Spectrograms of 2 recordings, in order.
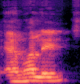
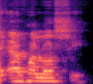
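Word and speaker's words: avalanche: একে বলে অ্যাভালেন্স, যদি আমরা বাংলায় অ্যাভালেন্স উচ্চারণ করছি, কিন্তু অ্যাকচুয়ালি এটা একটা ফরাসি শব্দ, কারণ ফরাসি আলপসে এটা প্রচন্ডভাবে দেখা যেত। অ্যাভালসে, অ্যাকচুয়াল উচ্চারণটা হচ্ছে অ্যাভালসে, ঠিক আছে?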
